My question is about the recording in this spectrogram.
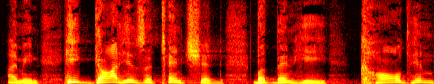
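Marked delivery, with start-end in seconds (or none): none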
